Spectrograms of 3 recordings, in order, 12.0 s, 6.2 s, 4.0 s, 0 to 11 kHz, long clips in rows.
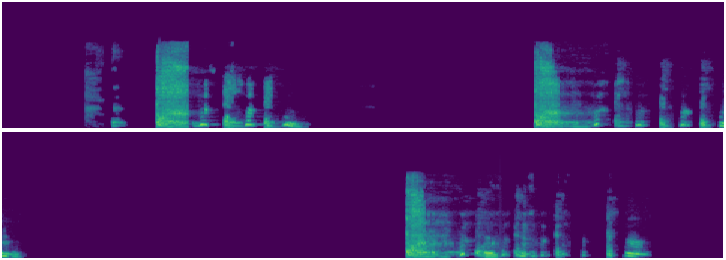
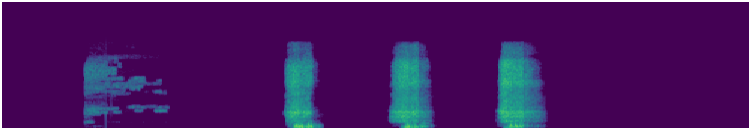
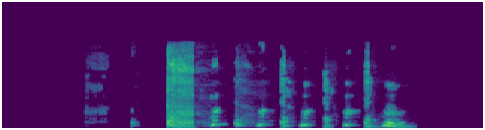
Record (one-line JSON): {"three_cough_length": "12.0 s", "three_cough_amplitude": 30612, "three_cough_signal_mean_std_ratio": 0.36, "exhalation_length": "6.2 s", "exhalation_amplitude": 28865, "exhalation_signal_mean_std_ratio": 0.28, "cough_length": "4.0 s", "cough_amplitude": 29100, "cough_signal_mean_std_ratio": 0.37, "survey_phase": "beta (2021-08-13 to 2022-03-07)", "age": "18-44", "gender": "Female", "wearing_mask": "No", "symptom_runny_or_blocked_nose": true, "symptom_shortness_of_breath": true, "symptom_sore_throat": true, "symptom_fatigue": true, "symptom_headache": true, "smoker_status": "Current smoker (1 to 10 cigarettes per day)", "respiratory_condition_asthma": false, "respiratory_condition_other": false, "recruitment_source": "Test and Trace", "submission_delay": "2 days", "covid_test_result": "Positive", "covid_test_method": "RT-qPCR", "covid_ct_value": 18.6, "covid_ct_gene": "ORF1ab gene", "covid_ct_mean": 19.3, "covid_viral_load": "480000 copies/ml", "covid_viral_load_category": "Low viral load (10K-1M copies/ml)"}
